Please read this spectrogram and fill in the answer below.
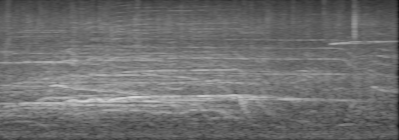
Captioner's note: audience cheering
